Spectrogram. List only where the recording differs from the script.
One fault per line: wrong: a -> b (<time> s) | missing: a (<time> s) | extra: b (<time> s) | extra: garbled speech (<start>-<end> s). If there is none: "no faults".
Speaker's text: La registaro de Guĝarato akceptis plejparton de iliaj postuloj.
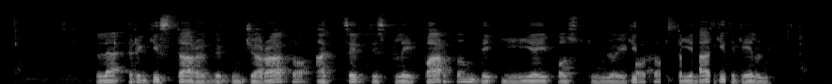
extra: garbled speech (6.3-7.7 s)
